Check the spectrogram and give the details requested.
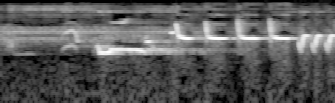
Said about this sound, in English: We have the birdies chirping up.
